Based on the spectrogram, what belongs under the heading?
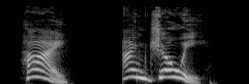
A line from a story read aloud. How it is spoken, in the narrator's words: the kid piped up out of nowhere in this reedy Looney Tunes sort of voice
